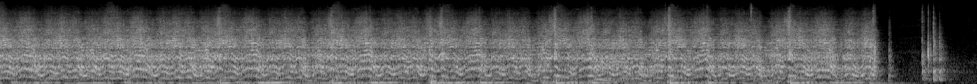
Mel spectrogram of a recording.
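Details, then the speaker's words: 1981 Ford Mustang 302 V8, automatic, open headers, carburetor fed by hand, first start attempt after years parked: steady starter cranking with rhythmic compression pulses, never fires; engine flooded. "I flooded it."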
